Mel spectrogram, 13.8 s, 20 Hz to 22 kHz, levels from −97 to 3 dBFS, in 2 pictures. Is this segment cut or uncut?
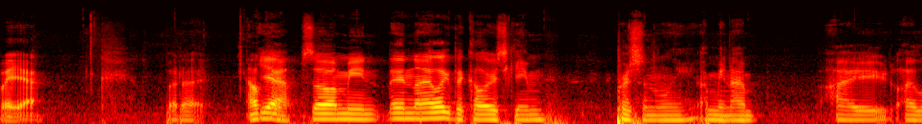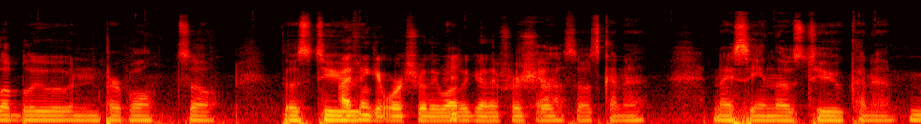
uncut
